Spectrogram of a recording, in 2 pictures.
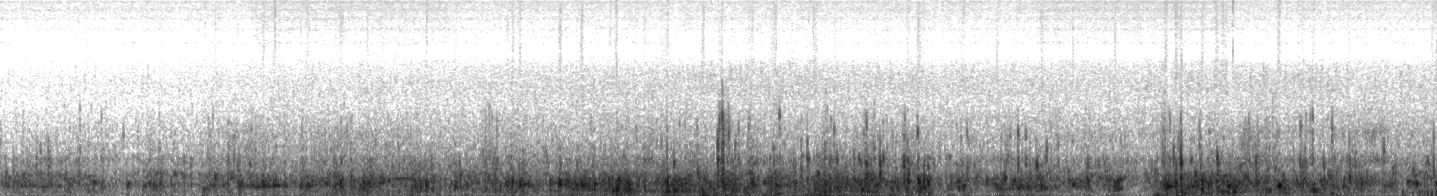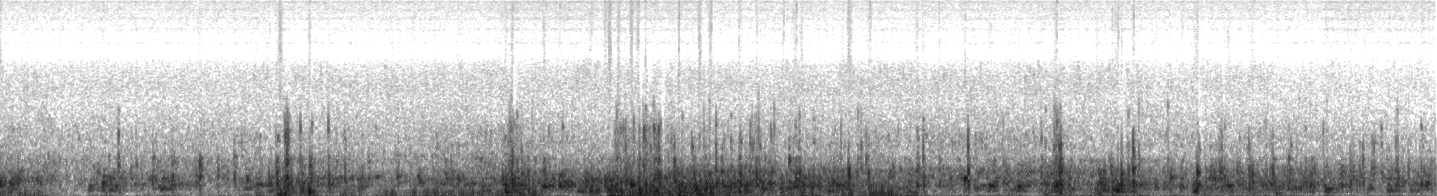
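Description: Muffled, uneven underwater rumbling and gurgling of moving water, swelling and dipping, with a few faint clicks.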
